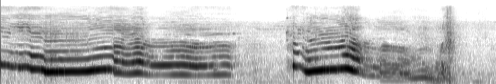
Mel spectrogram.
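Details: Pit Bull watching squirrels on TV, giving two long howls: the first held and gently wavering, the second starting higher and sliding downward, ending in a short squeak.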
